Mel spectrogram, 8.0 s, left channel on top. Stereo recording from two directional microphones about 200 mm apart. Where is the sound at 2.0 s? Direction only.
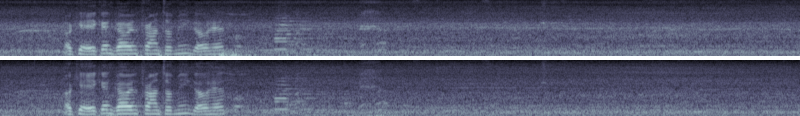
5° right (ahead or behind).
